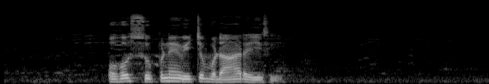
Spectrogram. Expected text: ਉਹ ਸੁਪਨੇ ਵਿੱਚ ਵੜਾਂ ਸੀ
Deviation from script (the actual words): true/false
true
